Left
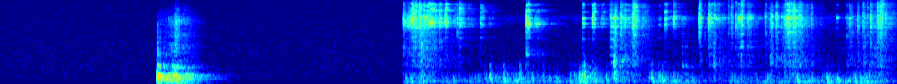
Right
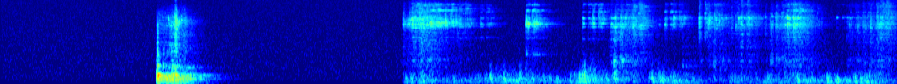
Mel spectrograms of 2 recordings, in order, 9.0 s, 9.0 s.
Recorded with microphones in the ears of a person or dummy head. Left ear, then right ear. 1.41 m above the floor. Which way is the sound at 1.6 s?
20° right (ahead or behind).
